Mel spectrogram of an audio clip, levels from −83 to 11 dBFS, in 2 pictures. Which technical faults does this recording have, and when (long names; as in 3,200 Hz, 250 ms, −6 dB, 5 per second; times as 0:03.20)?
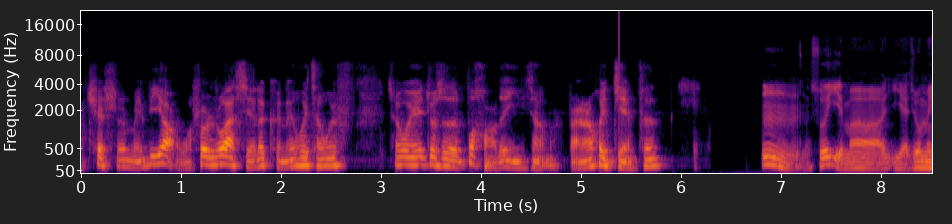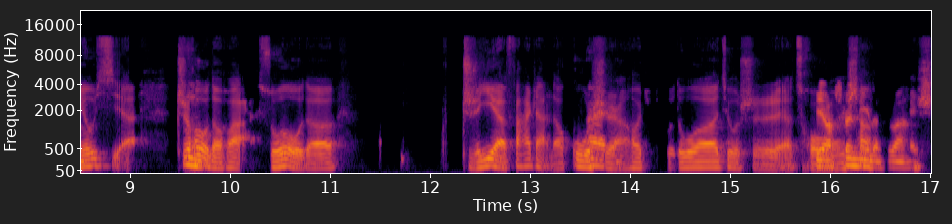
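0:05.38: click −4 dBFS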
